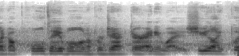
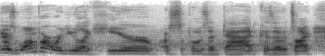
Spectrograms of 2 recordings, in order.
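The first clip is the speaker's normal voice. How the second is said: ordinary delivery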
